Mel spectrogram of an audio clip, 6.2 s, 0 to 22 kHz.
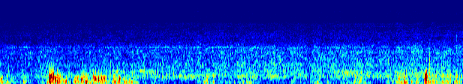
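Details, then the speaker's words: Panasonic F-EL402 16-inch fan on speed 2, oscillation stopped: even airy rush with soft steady motor hum, no rattle, ticking or wobble; running smoothly with strong airflow. "Dan untuk suara itu dengan kecepatan 2 lalu anginnya super kencang seperti ini."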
